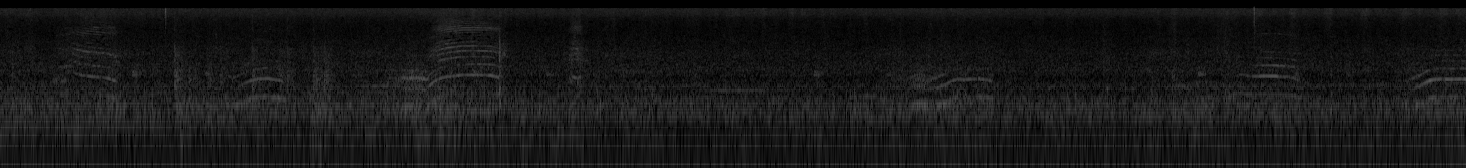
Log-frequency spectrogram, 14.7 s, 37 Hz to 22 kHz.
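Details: Domestic Shorthair cat up for adoption, recorded January 18, 2021, around 10 a.m.: a series of short, bent, rising-then-falling meows at irregular intervals over a steady low hum of room noise.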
